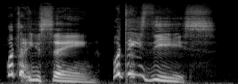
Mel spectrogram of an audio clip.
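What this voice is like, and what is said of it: French accent. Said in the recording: “I hear from your accent that you are French”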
